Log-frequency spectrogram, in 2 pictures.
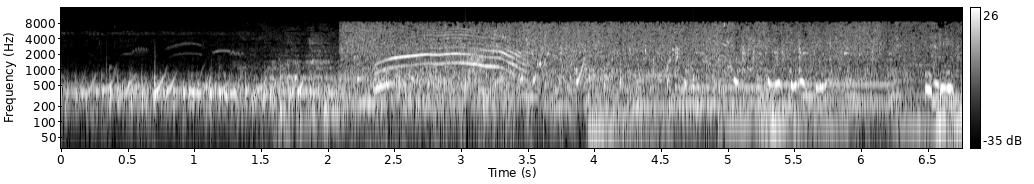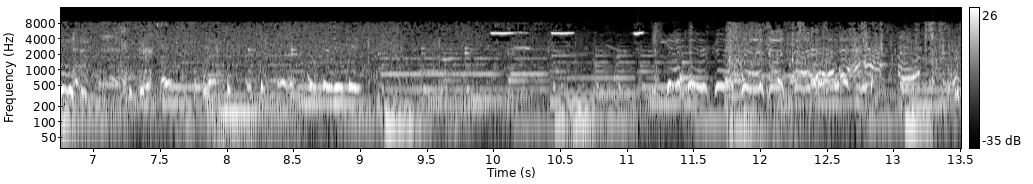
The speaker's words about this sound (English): Peppa holds the hose. And Mummy Pig turns on the water.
